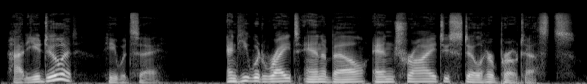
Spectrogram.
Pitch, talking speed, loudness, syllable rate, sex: 115 Hz, 195 wpm, -19 LUFS, 4.7 syllables/s, male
